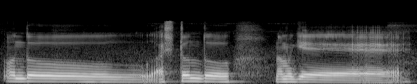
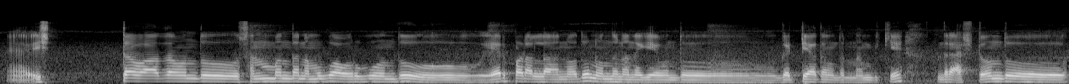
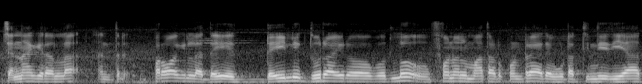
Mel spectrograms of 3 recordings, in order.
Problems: none marked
